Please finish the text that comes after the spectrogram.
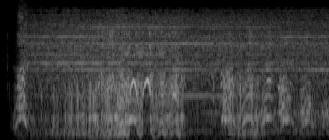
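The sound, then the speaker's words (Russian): A horse neighs loudly, two quavering, drawn-out whinnies separated by a short pause, with no one talking; horses are harnessed with snowmen and dogs to pull a bulldozer out of a river. “Впряглись снеговики, лошади, собаки.”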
